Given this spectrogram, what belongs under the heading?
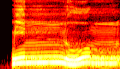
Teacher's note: nun sukun bertemu ha idhar halqi dibaca jelas tanpa mendengung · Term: idhar safawi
